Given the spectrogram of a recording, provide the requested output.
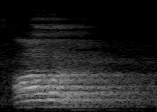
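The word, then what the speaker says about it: hour: N umbrella आवर एच ओ यू आर आवर नहीं पढ़ना है इसको आवर एच इसमें साइलेंट है।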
